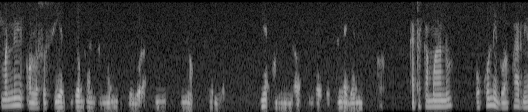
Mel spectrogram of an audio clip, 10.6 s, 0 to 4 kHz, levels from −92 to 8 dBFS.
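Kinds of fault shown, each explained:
Speech suppressed in double talk: from 1.15 to 4.57 s and again from 5.18 to 7.56 s, the speech sinks and breaks up in pieces. It drops by about 20 dB at its deepest in the first stretch and about 15 dB in the second. The likely cause is an echo canceller that, with both ends talking at once, could not tell the near talker from its own loudspeaker echo and turned both down together.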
